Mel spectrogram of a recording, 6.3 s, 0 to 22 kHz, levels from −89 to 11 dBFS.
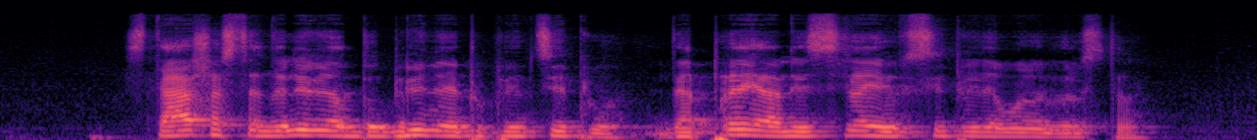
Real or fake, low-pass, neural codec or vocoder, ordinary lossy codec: fake; 14.4 kHz; codec, 32 kHz, 1.9 kbps, SNAC; none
